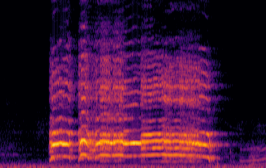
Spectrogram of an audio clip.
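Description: A rooster crows loudly and close by in a breeding pen housing four hens, one long drawn-out cock-a-doodle-doo with a short break near the start, against a quiet background.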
